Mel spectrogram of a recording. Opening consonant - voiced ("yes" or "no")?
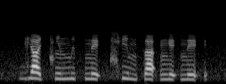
yes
